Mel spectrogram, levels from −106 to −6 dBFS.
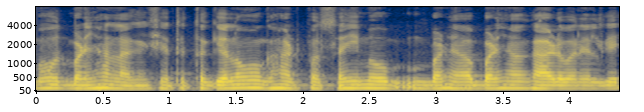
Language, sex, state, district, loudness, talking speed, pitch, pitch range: Maithili, male, Bihar, Madhepura, -17 LUFS, 220 wpm, 115 Hz, 110-120 Hz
